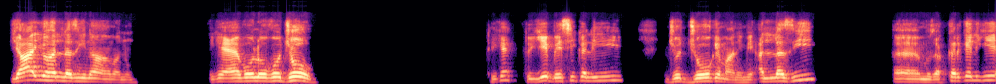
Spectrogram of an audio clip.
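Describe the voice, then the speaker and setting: A man with a fairly high-pitched voice leads an online Quran grammar lesson. He reads out lists of Arabic word forms one by one. He stops often to ask whether his students are following. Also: darkish tone. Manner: patient, repeats "theek hai?" to check understanding.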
